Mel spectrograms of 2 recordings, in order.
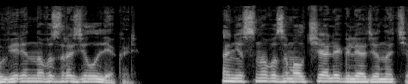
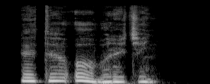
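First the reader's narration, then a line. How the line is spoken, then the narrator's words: Muffled hollow voice. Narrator (Russian): глухо сказал пристав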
